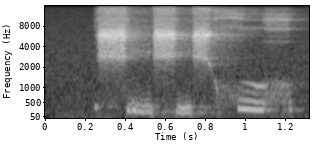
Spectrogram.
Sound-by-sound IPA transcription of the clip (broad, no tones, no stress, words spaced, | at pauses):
ʃḭʃḭʃ fux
